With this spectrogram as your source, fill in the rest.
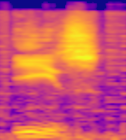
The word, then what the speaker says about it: Ys: I think Vic and Tommy discussed how to pronounce the name Ease.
